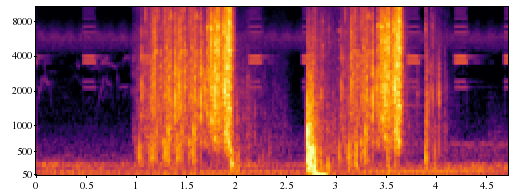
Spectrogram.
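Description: A rifle is drawn with a metallic rattle and click.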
